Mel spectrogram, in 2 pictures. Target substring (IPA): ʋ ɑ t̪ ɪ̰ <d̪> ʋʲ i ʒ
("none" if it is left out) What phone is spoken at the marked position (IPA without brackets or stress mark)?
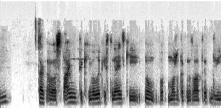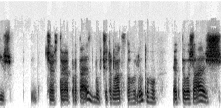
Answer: d̪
